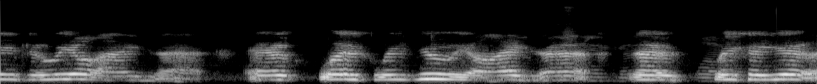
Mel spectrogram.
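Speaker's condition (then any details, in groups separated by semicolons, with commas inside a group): Speech impairment after birth surgery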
